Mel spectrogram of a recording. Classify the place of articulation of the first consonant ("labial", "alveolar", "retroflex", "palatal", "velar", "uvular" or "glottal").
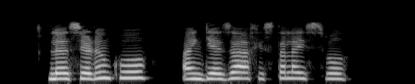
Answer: alveolar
